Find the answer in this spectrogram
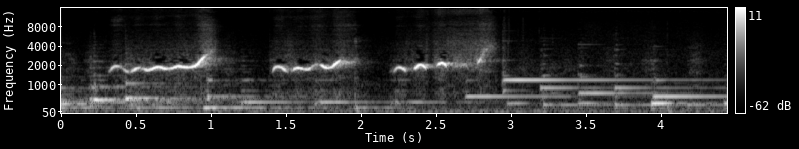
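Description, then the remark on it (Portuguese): Someone whistles three short, warbling rising phrases in a row, imitating a bird's call, clear over soft sustained background tones. “E quando ele olhou para trás, o passarinho fez para ela.”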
